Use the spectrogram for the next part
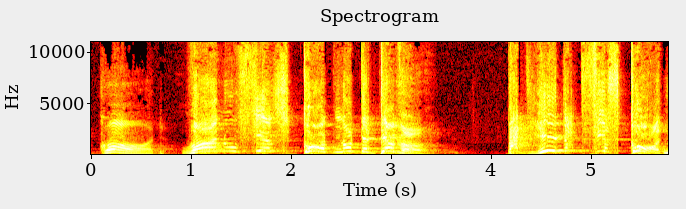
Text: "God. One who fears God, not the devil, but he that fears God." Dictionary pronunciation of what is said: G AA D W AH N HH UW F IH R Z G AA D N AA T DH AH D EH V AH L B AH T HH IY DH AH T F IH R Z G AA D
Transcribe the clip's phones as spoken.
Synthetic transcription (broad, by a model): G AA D W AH N HH UW F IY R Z G AA D N AA T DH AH D EH V AH L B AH T HH IY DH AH T F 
